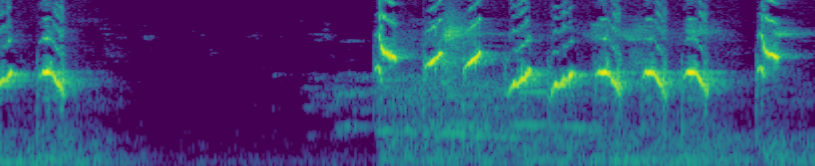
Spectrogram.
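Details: Lure song of a Sumatran leafbird for prompting quiet leafbirds to sing: two whistled notes, then a pause, then a brisk run of seven rising-and-falling whistles ending in a high flicked note.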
